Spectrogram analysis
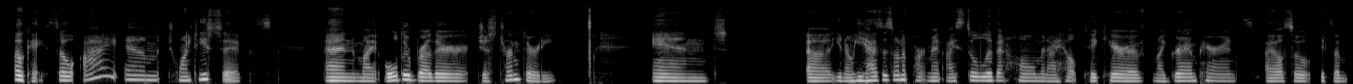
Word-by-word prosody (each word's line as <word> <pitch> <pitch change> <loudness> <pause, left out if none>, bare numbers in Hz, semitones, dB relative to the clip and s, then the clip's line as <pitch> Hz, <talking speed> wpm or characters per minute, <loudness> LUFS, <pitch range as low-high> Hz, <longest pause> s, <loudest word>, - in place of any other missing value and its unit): Okay. 210 -2 +5
So 190 -1 +2
I 345 - -3
am 210 -2 -1
26, 185 - -1 0.5
and 170 -1 +4
my 160 -1 -1
older 195 +7 +8
brother 165 -4 +3
just 155 -2 -7
turned 215 +4 +3
30. 145 -1 -2 1.0
And, 160 -2 +1 1.0
uh, 155 -1 +1
you 175 - -4
know, 155 - -1
he 180 +2 +4
has 180 +2 +3
his 205 0 0
own 215 +1 +3
apartment. 175 -4 -3
I 160 - -4
still 180 +2 -1
live 180 0 +3
at 175 - -2
home, 160 -2 -5
and 155 - -6
I - - -5
help 145 +3 -7
take 160 -1 -2
care 160 -2 +2
of 150 0 -2
my 150 -1 -6
grandparents. 165 0 -4
I - - -4
also 150 0 -3
it's 160 -1 -8
a - - 0
165 Hz, 170 wpm, -25 LUFS, 155-185 Hz, 1.0 s, older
